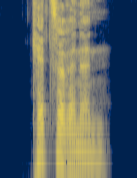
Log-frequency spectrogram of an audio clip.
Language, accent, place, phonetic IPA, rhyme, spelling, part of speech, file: German, Germany, Berlin, [ˈkɛt͡səʁɪnən], -ɛt͡səʁɪnən, Ketzerinnen, noun, De-Ketzerinnen.ogg
- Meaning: plural of Ketzerin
